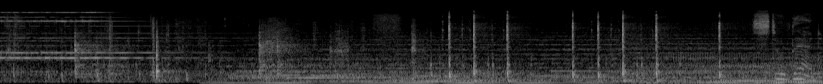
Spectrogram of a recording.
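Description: A telephone rings in a quiet indoor scene, a bright bell-like ring followed by a string of sharp ticks and clicks, close and fairly loud, with a low hum entering partway through.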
